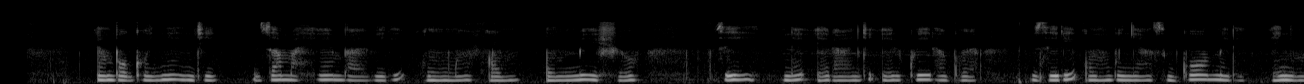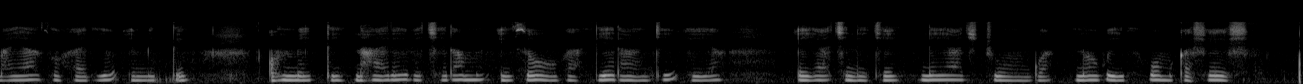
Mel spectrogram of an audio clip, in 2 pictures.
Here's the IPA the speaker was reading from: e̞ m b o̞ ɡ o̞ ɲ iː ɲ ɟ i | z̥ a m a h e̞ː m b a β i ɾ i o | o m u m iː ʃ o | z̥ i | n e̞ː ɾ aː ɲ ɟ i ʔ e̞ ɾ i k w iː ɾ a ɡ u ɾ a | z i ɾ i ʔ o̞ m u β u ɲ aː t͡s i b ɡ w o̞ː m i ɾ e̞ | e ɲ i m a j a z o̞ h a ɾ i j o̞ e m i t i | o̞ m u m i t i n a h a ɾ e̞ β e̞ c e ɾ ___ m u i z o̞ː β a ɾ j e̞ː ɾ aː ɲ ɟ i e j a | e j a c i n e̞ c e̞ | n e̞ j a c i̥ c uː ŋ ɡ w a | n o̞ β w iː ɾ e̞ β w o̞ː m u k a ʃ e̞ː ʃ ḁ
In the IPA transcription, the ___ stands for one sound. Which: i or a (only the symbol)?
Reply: a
